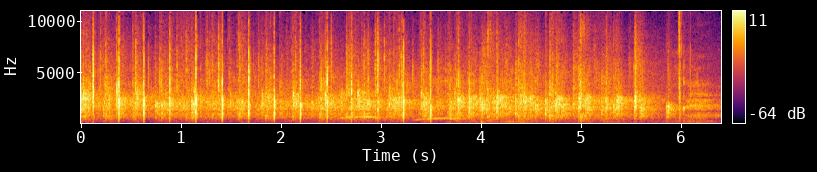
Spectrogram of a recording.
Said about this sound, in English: So could you give her a big round of applause as she comes?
